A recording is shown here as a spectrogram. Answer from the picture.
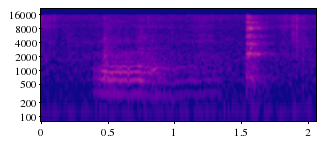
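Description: A two-month-old baby cooing once, a drawn-out vocal sound of about a second that wavers and dips slightly in pitch, followed by a short click.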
